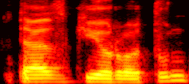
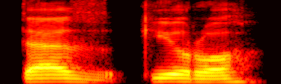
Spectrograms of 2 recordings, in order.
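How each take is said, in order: First: The word ends with an added -un sound. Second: The word ends without the final n sound. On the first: The tanwin ending is brought out for practice. "on dira euh, tazkiratun parce qu'on veut faire ressortir le tanwin" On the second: The reader stops on this word. "quand on lit, qu'on s'arrête dessus, normalement, on devrait lire comme ça"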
